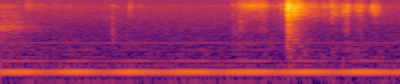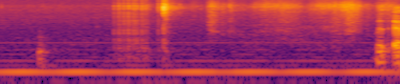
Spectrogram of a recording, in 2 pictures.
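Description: A steady low background hum, with a few faint paper rustles and soft taps as a paper planner sticker is pressed and smoothed onto the page by hand.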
